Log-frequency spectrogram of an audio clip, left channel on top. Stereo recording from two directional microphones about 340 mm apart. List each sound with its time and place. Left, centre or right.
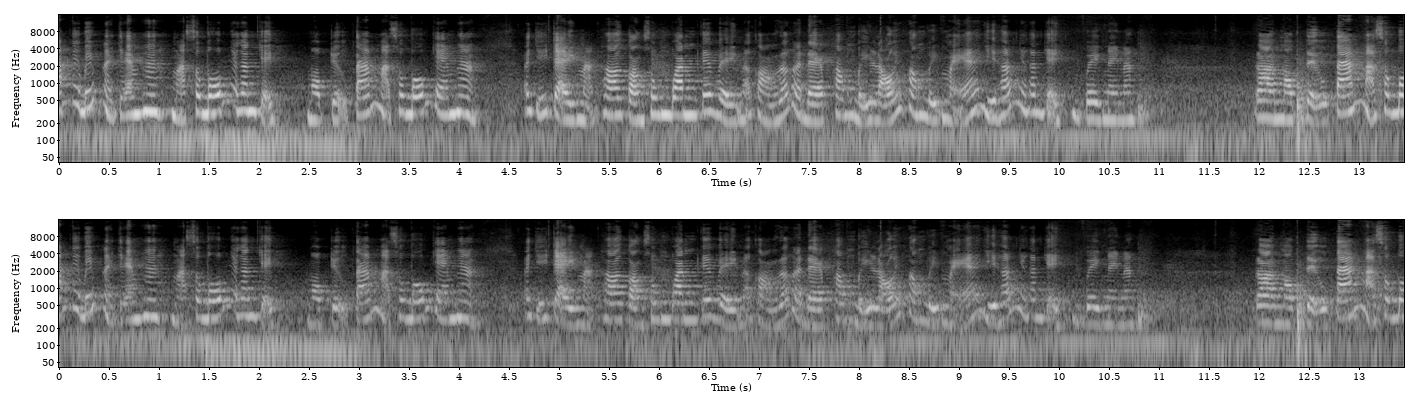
0.0 s a woman's voice: centre
12.0 s a woman's voice: centre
